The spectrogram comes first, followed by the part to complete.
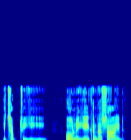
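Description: A blunt, gruff Scottish clan chief, small and fierce, as a man puts him on, pitched high and pushed loud. He talks in broad, hard dialect. The sound is close and dry. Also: very animated, moderate pace, no room sound, heavily acted. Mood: stern.

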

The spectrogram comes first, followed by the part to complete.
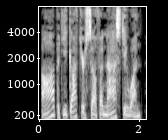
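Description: Man as fierce dwarf mother, raised pitch, blunt scolding, fantasy audiobook, husky edge. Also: animated, moderate pace, no room sound, lo-fi sound. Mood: gruff praise. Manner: exasperated, blunt, rustic speech. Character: scolding, proud warrior mother, a dwarf woman.

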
